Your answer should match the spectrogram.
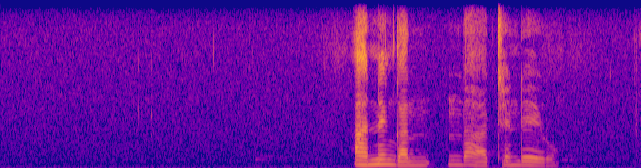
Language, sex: Venda, female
